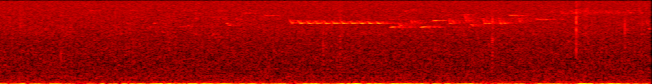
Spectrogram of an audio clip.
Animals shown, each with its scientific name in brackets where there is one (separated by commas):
Winter Wren (Troglodytes hiemalis)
